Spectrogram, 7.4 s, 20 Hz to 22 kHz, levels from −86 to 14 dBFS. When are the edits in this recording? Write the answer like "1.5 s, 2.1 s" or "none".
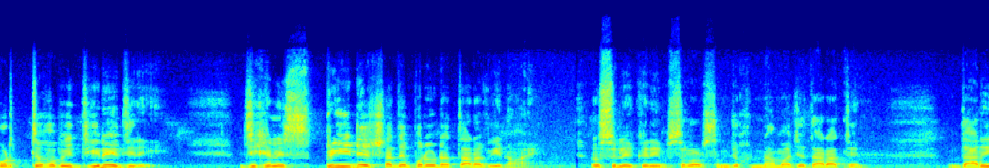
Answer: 4.2 s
